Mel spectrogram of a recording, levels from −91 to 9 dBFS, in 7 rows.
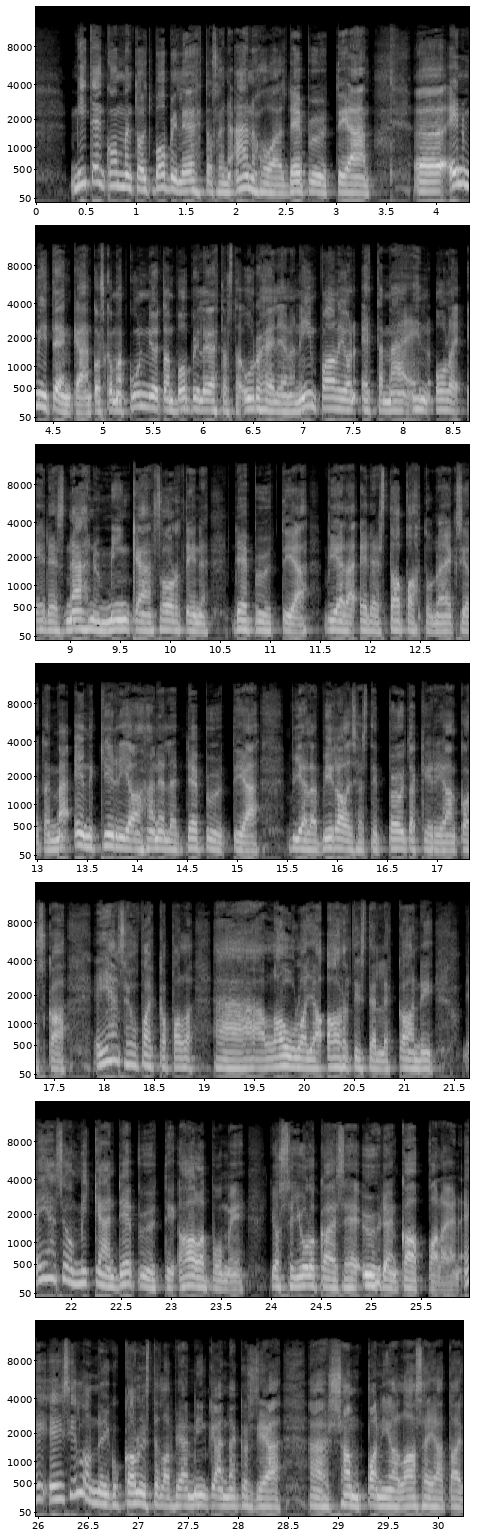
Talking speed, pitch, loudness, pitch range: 125 wpm, 135 Hz, -18 LUFS, 125-150 Hz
